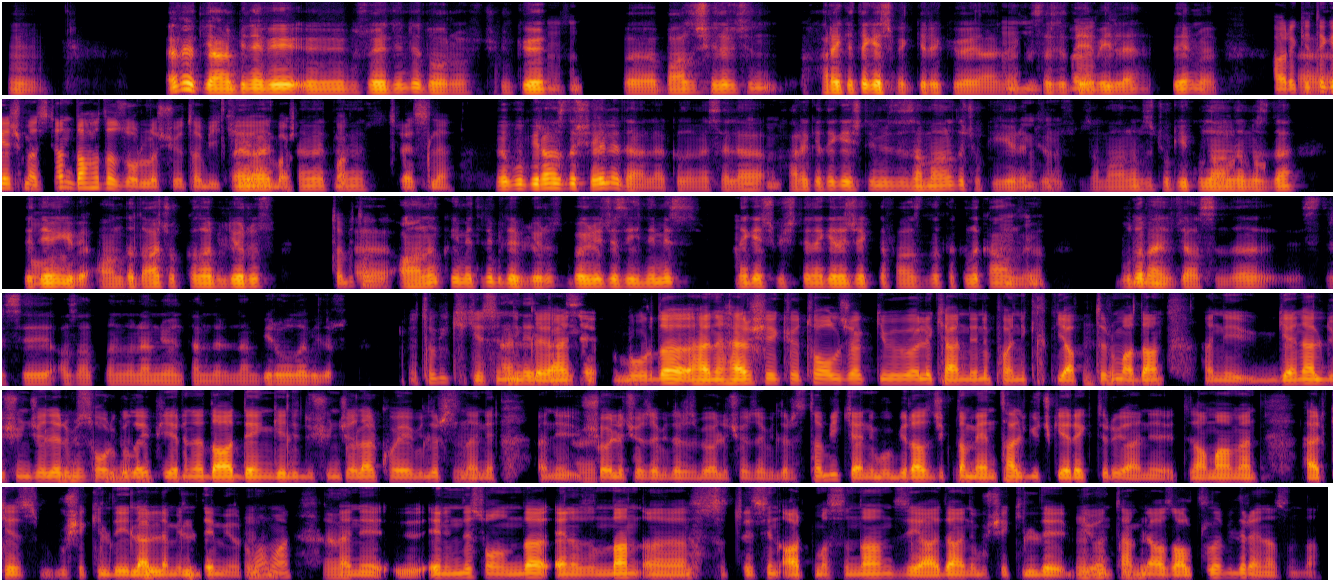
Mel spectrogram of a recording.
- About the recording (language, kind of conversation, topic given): Turkish, unstructured, Stresle başa çıkmak neden bazen bu kadar zor olur?
- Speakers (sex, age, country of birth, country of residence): male, 20-24, Turkey, Poland; male, 35-39, Turkey, Poland
- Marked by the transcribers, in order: other background noise; tapping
